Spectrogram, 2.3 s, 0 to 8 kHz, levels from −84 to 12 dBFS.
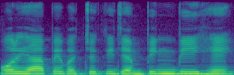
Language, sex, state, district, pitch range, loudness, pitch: Hindi, female, Bihar, Lakhisarai, 185-200 Hz, -12 LUFS, 195 Hz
